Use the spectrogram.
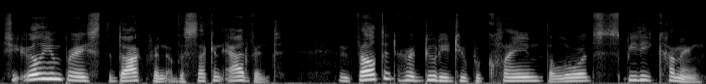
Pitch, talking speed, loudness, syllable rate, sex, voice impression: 170 Hz, 170 wpm, -19 LUFS, 4.8 syllables/s, male, very masculine, very adult-like, old, thick, slightly tensed, slightly weak, slightly bright, slightly soft, slightly clear, slightly fluent, slightly raspy, intellectual, refreshing, slightly sincere, calm, slightly mature, friendly, reassuring, very unique, elegant, slightly sweet, kind, very modest, light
